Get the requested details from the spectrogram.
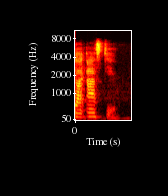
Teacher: we don't say i asked you we say i asked you we dropped a k so it sounds like a dirty word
